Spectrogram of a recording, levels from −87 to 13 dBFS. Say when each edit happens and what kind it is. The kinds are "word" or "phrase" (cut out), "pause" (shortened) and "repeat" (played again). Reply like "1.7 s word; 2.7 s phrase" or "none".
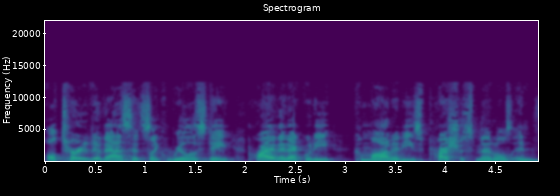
2.0 s pause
